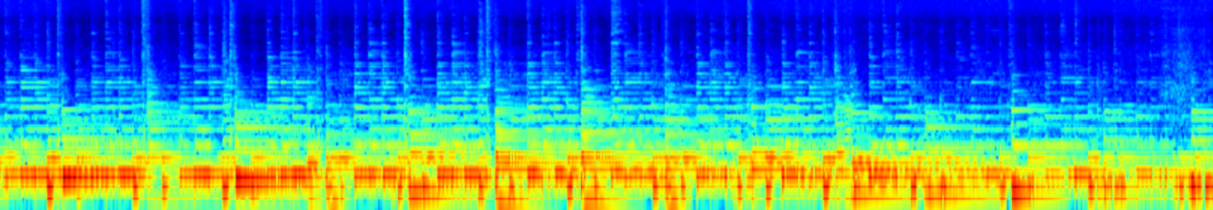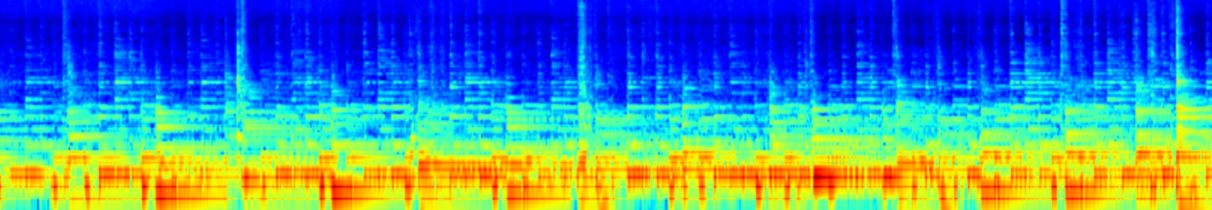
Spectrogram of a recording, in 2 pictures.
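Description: Solo nylon-string classical guitar fingerpicked: a calm, flowing piece in B major, with bass notes changing about once a second under repeating higher plucked notes.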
